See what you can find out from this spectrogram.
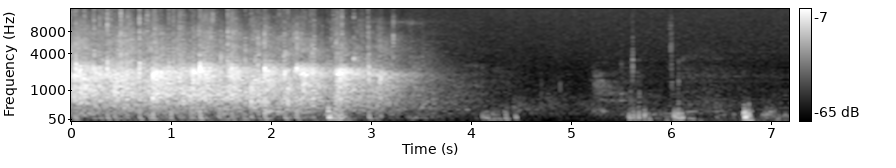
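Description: An audience applauds steadily for about three seconds, a dense crackle of many hands, then it quickly dies away, leaving a few faint scattered claps and soft knocks.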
